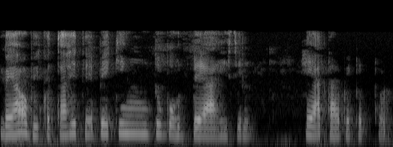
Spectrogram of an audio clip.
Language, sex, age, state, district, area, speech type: Assamese, female, 30-45, Assam, Kamrup Metropolitan, rural, spontaneous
